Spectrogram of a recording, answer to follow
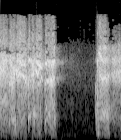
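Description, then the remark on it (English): A harsh, raspy coughing fit from a person with a cold: a long run of rough coughs, a brief silence, then another bout starting up. No speech is heard. “Excuse me, Montresor. I have a cold.”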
